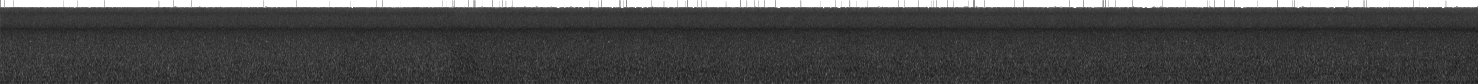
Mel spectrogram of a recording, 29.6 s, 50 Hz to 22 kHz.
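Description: General Electric J79 axial-flow turbojet running on a test stand: a loud, steady jet roar with a high whine over it.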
